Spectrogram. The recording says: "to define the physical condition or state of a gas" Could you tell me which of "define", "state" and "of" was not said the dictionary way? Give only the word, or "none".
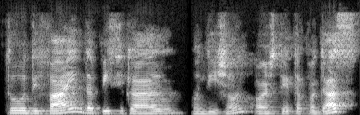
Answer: of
